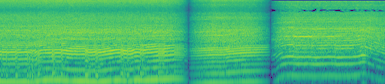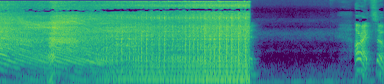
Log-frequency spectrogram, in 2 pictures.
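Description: Two-stroke gas chainsaws, a yellow McCulloch among them, running at high revs and cutting through log rounds in a string of short clips. The engine note wavers and dips as the chain bites, falls off about seven seconds in, and cuts off suddenly near the end.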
